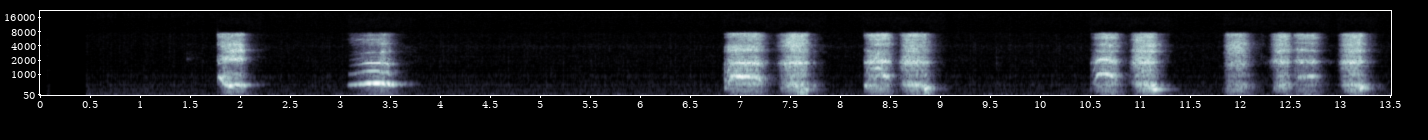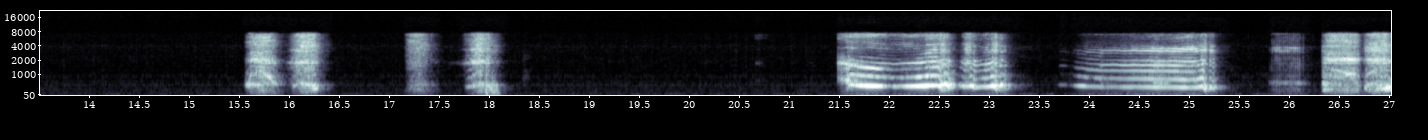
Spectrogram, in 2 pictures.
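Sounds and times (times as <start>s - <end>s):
girl crying with gasping sobs: 6.8s - 9.0s, 21.5s - 27.0s.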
